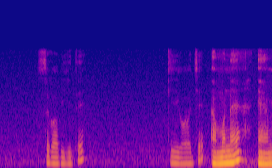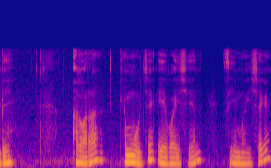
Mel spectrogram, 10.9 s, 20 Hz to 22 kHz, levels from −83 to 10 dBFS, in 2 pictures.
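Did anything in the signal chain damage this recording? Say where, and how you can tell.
Yes. From 3.45 s to the end, speech and room noise sink together. This is automatic gain falling in the call processing: its gain control judged the input too loud, or its background noise too strong, and lowered gain gradually.

At 3.73 s and 7.78 s, a 50 ms stutter plays twice. These are overlapping chunks at the buffer stage, where each 4 s chunk starts before the previous one ends.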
